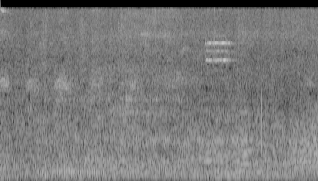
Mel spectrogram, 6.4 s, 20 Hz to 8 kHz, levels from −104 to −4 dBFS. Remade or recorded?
recorded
